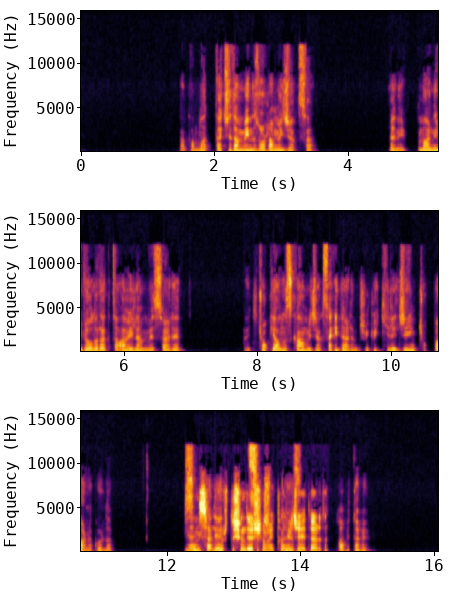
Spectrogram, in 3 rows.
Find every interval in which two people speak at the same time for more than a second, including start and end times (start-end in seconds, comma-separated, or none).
12.3-14.1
